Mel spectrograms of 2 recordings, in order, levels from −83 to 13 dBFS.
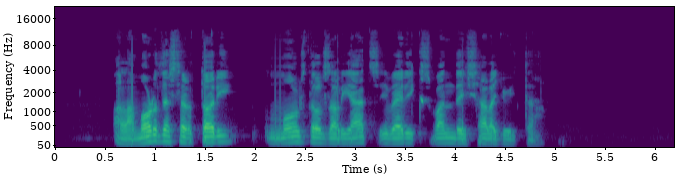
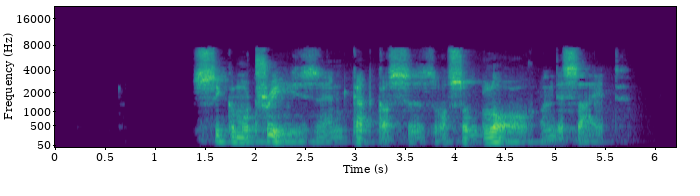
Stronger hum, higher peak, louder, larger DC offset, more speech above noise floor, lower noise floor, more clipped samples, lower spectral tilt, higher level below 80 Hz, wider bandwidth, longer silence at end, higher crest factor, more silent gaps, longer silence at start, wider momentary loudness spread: neither; second, -4 dBFS vs 0 dBFS; second, -26 LUFS vs -16 LUFS; neither; second, 58 dB vs over 72 dB; second, -83 dBFS vs under -90 dBFS; neither; first, -5 dB/octave vs -2 dB/octave; second, -68 dBFS vs -62 dBFS; first, 12 kHz vs 8 kHz; first, 1.35 s vs 0.5 s; about the same, 22 dB vs 20 dB; neither; second, 0.6 s vs 1.4 s; first, 16 LU vs 12 LU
